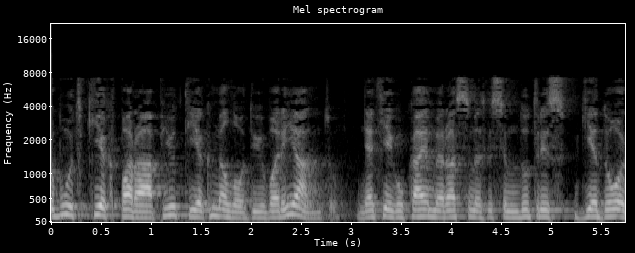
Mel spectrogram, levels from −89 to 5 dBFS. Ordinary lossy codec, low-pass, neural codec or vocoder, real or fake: MP3, 32 kbps; 7.2 kHz; none; real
